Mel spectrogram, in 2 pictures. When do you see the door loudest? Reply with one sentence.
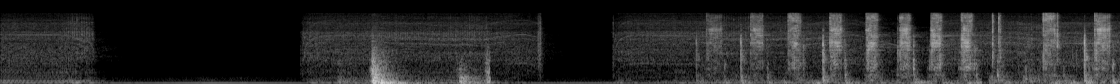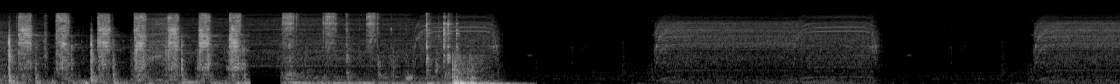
The volume of the door peaks at 4 seconds.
